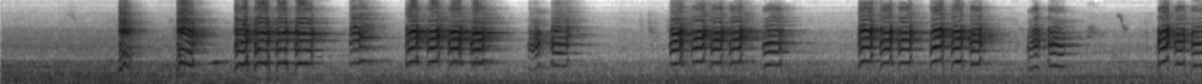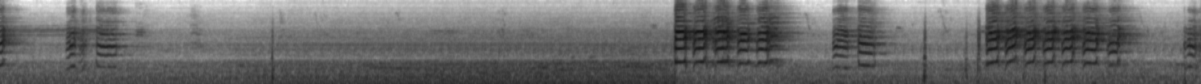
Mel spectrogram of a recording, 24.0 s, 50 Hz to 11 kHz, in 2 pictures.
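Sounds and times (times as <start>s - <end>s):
parrot squawking: 1.2s - 6.0s, 6.7s - 14.1s, 18.6s - 21.1s, 21.8s - 24.0s.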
